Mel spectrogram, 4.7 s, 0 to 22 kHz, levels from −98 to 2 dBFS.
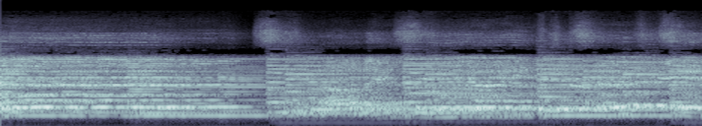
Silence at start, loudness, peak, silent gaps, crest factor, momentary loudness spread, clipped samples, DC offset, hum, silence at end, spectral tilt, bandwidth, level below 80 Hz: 0 s; -16 LUFS; -2 dBFS; none; 14 dB; 6 LU; under 0.1%; under 0.1%; none; 0 s; -1.5 dB/octave; 12.5 kHz; -72 dBFS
